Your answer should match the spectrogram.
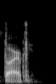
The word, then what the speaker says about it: Barbee: Tony Barbee. – Mm-hmm. – Which is the correct pronunciation of his name. I think Barbie. – No, it's just on these. – It's not. It's just Barbie.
